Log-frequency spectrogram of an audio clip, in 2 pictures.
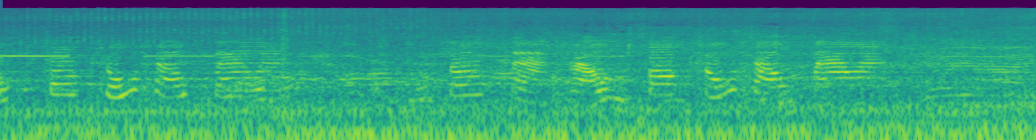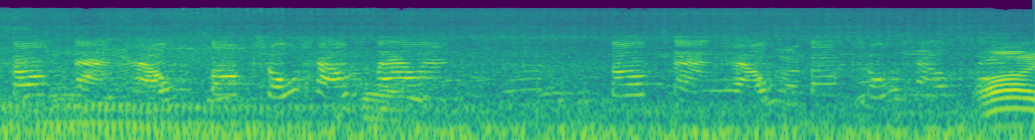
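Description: Steady drone of motorbike engines and street traffic, with many voices talking and calling out around a busy street market.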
